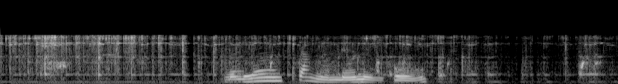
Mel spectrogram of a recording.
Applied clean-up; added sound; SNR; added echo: neural mask model RNNoise.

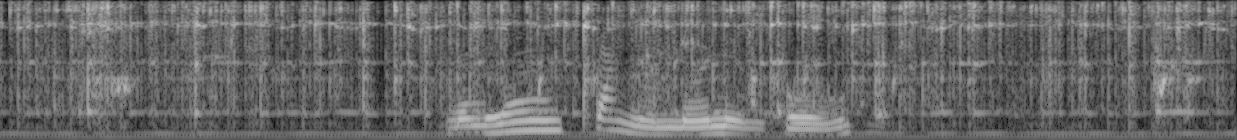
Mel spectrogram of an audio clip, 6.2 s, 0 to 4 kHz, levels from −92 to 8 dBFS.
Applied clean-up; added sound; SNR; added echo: none; Liquid; -2 dB; none.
